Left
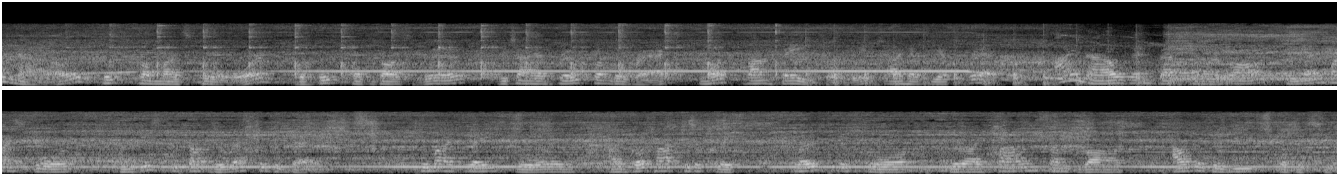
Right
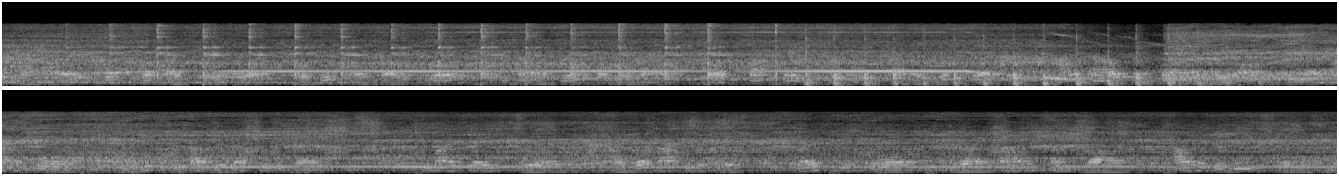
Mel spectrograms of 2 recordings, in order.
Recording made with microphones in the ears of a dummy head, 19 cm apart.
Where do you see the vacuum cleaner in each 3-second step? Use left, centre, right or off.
right, right, right, right, centre, left, left, left, left.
